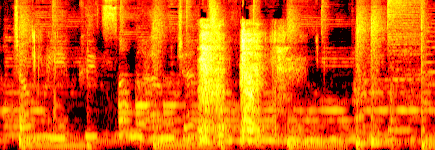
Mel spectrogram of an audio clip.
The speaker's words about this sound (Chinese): 我现在听到有人咳嗽，都愣了一下。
